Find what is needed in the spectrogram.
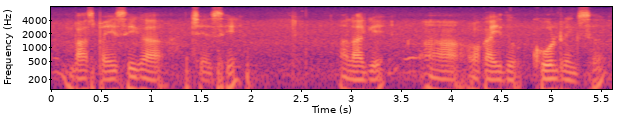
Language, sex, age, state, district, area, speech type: Telugu, male, 18-30, Andhra Pradesh, Krishna, rural, spontaneous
